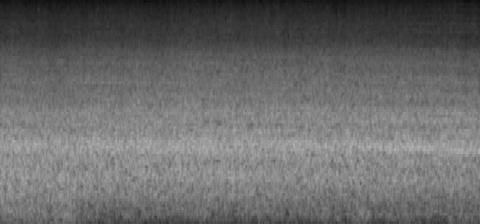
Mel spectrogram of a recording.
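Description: Freight train of tank wagons rolling past at speed: a steady, loud rush of steel wheels on the rails.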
